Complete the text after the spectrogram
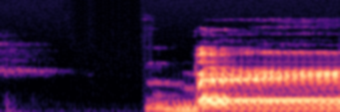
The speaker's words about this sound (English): Burp.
